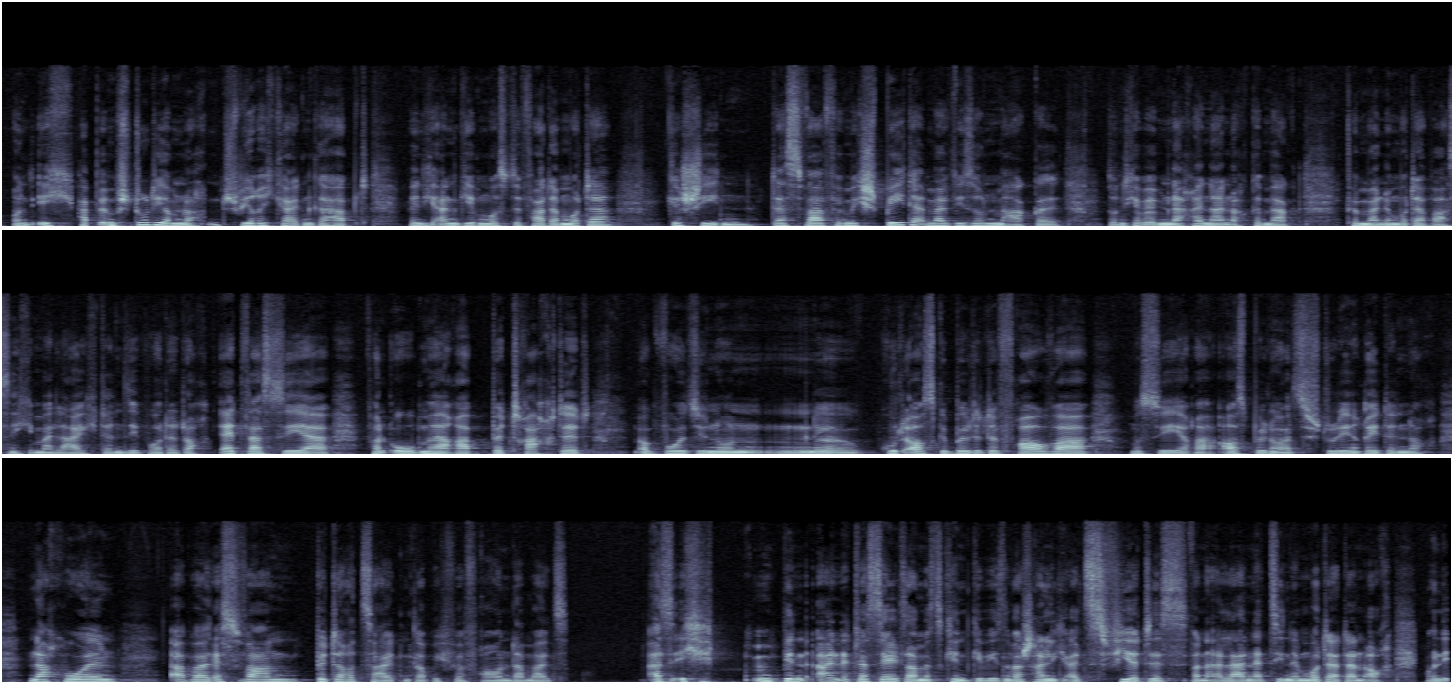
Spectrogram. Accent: Bad Segeberg, Schleswig-Holstein, Germany; Bin immer ganz stolz gewesen, als Kind Kriegskind zu sein. Denn ich bin in Bad Segeberg geboren, in Holstein, und da gab es so gut wie kaum etwas vom Krieg.

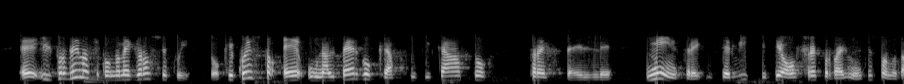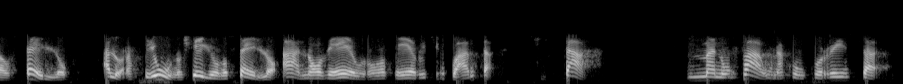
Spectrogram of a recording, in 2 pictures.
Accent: Rimini, Emilia-Romagna, Italy; Adesso io sono di Rimini, ma va bene anche Bellaria

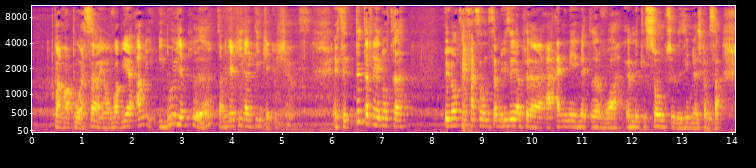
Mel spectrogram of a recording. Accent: United States; moved away as an adult; now in France; je suis venu des États-Unis au début des années 80 pour étudier avec le Mime Marceau.

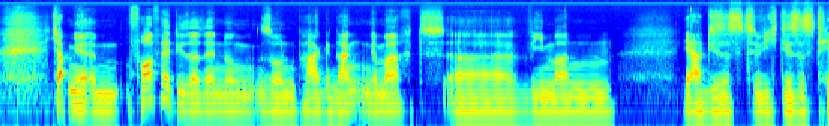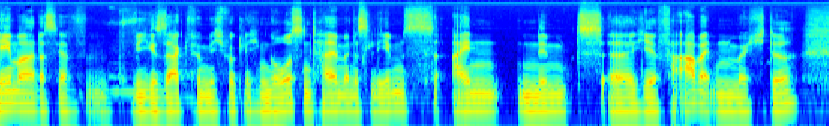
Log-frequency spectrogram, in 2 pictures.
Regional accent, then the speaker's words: Potsdam, Brandenburg, Germany; habe mit 14 in meiner Heimatstadt in Potsdam mal im Verein gespielt

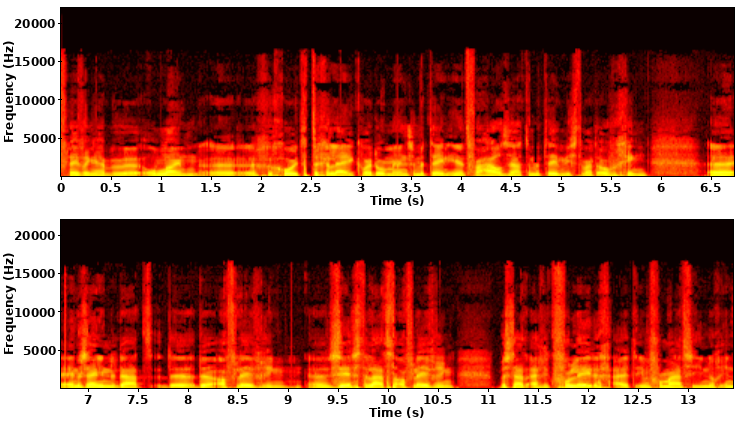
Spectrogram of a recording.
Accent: North Brabant, Netherlands; en ik kom uit de buurt van Vught

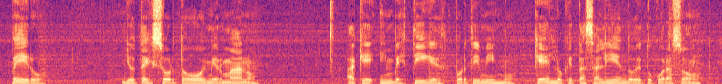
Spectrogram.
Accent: Venezuela; Soy venezolano

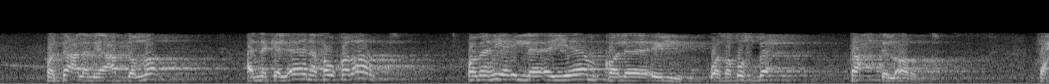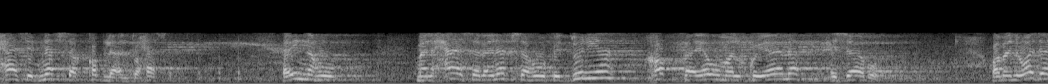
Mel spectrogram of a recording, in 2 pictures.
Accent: Egypt; عندنا في مصر

